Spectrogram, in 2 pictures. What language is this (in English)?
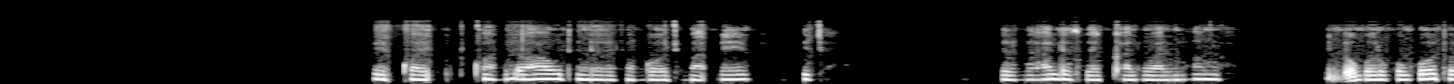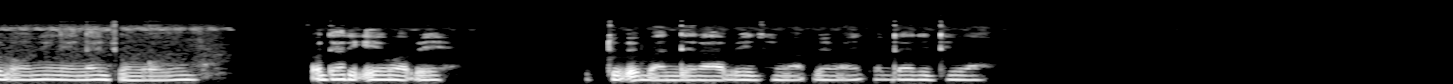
Fula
